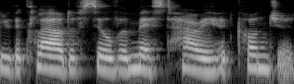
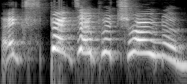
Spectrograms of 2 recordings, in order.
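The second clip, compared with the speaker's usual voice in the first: shrill, high-pitched yell at full volume; 17 dB louder than usual. Harry, with Dementors closing in, casting a spell, yelling. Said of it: "Harry yelled".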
